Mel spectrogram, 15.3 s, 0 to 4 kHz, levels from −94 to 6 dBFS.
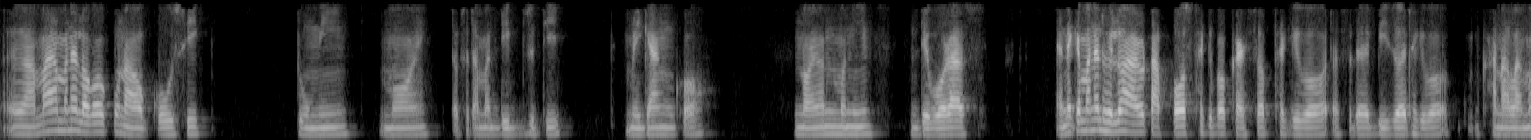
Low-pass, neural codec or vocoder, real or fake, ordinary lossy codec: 3.6 kHz; none; real; MP3, 32 kbps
